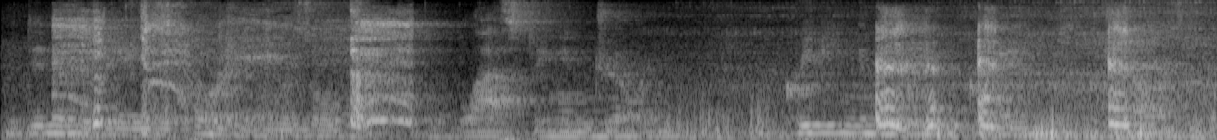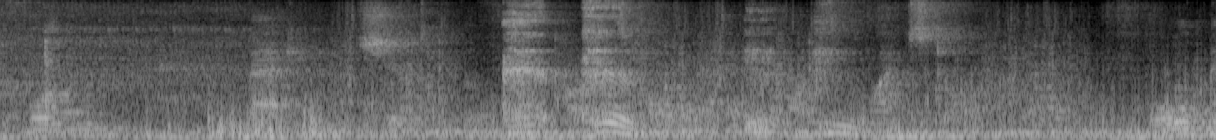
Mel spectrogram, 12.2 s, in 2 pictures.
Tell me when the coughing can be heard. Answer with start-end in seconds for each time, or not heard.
0.2-2.1, 4.3-6.4, 8.6-10.4.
